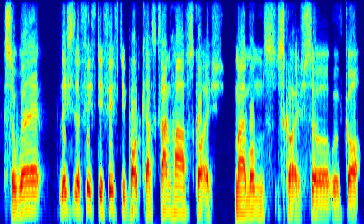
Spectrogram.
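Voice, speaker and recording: A man's voice: mid-range voice, moderate pace, no room sound. A man from England, a regular co-host on a casual podcast, chatty and curious, often laughing.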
